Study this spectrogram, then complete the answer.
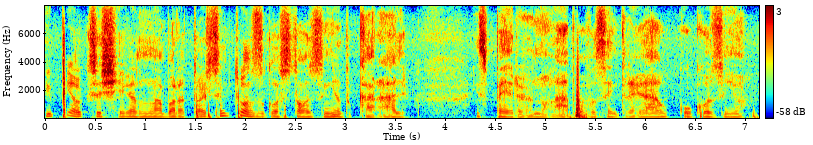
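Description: This is a normal speaking voice with fairly even intonation. The pace is fairly quick. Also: man, medium pitch for a man. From Minas Gerais, Brazil. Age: 20s. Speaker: podcaster, aspiring comedian. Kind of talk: casual comedic monologue.

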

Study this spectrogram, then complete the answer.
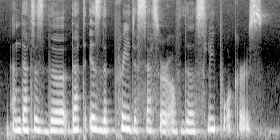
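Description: In an Arabic accent, a woman speaks at a fairly slow pace and fairly high pitch, somewhat breathy, with a dark, mellow tone and monotone, flat intonation. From Lebanon. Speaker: visual and performance artist. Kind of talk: artist talk / lecture with film clips. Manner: halting, searching for English words.

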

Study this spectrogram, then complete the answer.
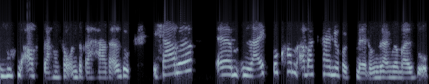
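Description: A woman races along at a very fast pace at a medium pitch, with very wide pitch swings and very even loudness, while music plays in the background. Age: 20s. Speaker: YouTuber on hair care. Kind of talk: casual interview chat. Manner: many fillers.

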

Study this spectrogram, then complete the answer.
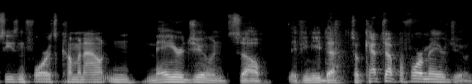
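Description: This man has an American accent and a medium pitch. He uses a normal speaking voice. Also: quiet background. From US Midwest, Cleveland area. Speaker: wine show host and sommelier. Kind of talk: interview.

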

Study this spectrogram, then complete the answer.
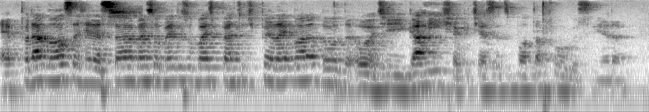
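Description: The speaker talks at a fairly quick pace with very wide pitch swings and big swings in loudness. Noticeable background noise runs underneath. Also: man, fairly high pitch for a man. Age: 30s. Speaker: podcast co-host. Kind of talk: casual chat.

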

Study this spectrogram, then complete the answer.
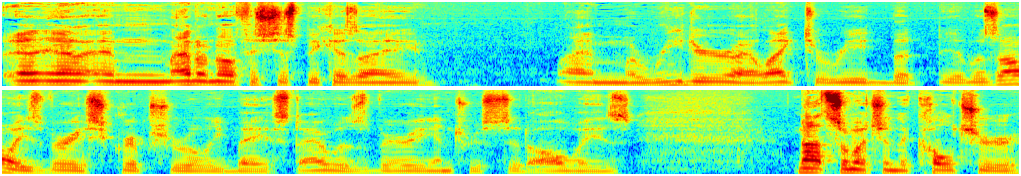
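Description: Here a man talks at a fairly quick pace with a dark, mellow tone. His medium pitch carries fairly even intonation. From Southern Illinois. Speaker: filmmaker. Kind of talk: interview.

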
